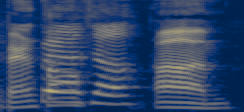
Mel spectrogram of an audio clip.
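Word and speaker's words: Bernthal: I don't know how to pronounce his last name, Berthal, the Punisher? – Barenthal? – Barenthal, is that it? – Barenthal.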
